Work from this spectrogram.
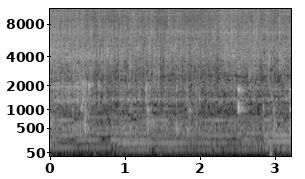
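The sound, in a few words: chopped onion and green chili frying in hot oil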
